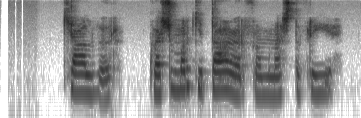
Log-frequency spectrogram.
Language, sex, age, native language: Icelandic, female, 14, Icelandic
